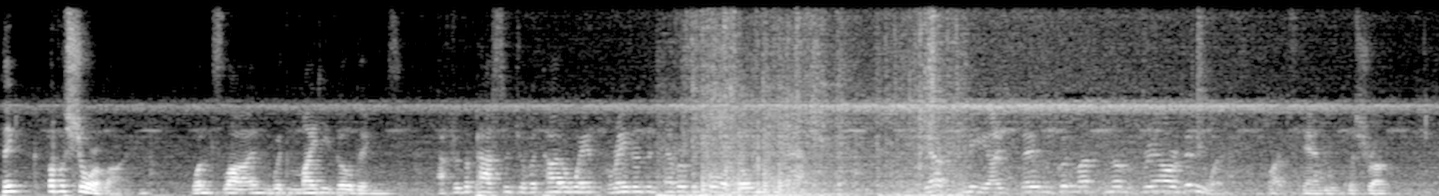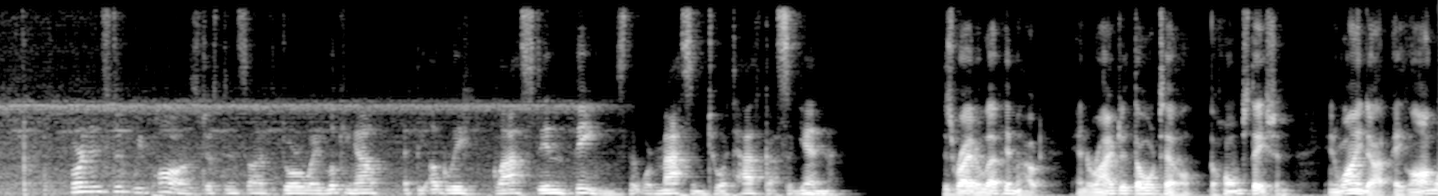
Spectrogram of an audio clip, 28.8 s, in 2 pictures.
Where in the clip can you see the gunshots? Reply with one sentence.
You can hear the gunshots from 6.5 to 9.7 s.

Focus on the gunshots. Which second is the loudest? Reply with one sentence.
The loudest moment of the gunshots is at 7 seconds.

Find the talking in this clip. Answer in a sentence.
You can hear the talking from 0.0 to 8.2 s, from 9.1 to 13.8 s, from 15.1 to 22.8 s and from 23.8 to 28.7 s.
